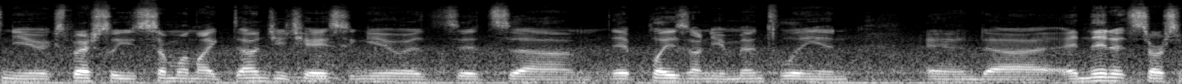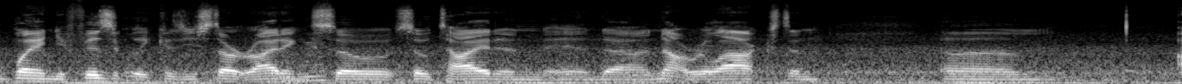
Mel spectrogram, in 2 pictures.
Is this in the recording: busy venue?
yes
